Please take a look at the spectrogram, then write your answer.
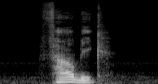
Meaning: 1. colored 2. colored (of skin color other than white) 3. chromatic
- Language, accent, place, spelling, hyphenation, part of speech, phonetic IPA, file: German, Germany, Berlin, farbig, far‧big, adjective, [ˈfaɐ̯.bɪç], De-farbig.ogg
